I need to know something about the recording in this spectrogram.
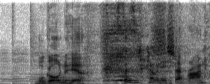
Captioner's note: laughing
